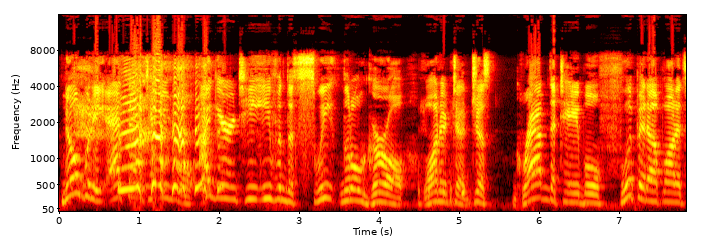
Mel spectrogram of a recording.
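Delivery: high and laughing through the words; ranting through real laughter. Real, not acted. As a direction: laugh so hard it almost cracks.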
